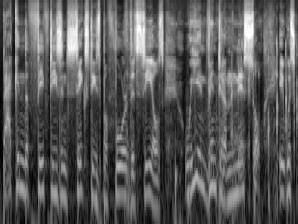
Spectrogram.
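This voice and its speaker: A man doing a comic impression of an older, gruff ex-special-forces tough guy who tells boastful tales deadpan. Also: mid-range voice, unhurried. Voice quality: gravelly, husky. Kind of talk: comic impression on a talk show.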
